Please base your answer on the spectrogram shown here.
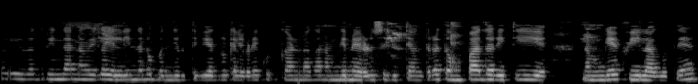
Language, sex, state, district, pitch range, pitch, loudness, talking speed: Kannada, female, Karnataka, Mysore, 205-225 Hz, 215 Hz, -31 LUFS, 155 wpm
